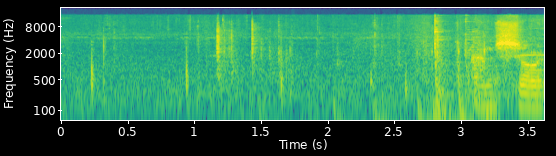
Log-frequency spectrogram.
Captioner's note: door opens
